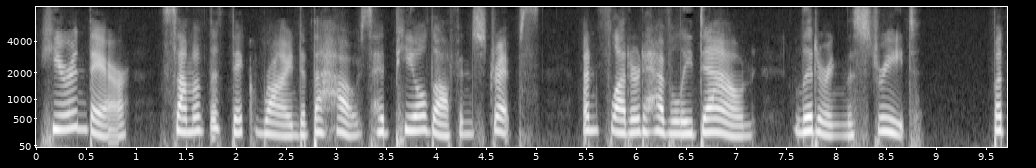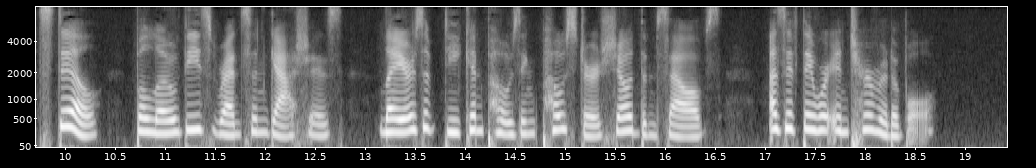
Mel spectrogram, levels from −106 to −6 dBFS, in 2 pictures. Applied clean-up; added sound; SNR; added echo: none; none; none; none.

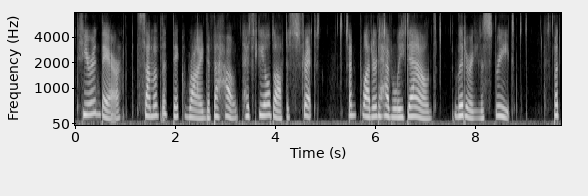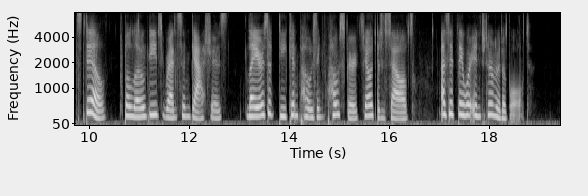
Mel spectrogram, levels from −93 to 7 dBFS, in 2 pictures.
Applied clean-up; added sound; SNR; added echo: neural diffusion model UNIVERSE++.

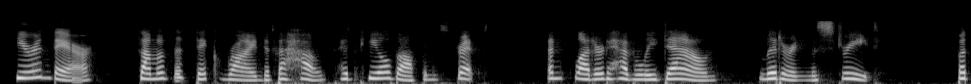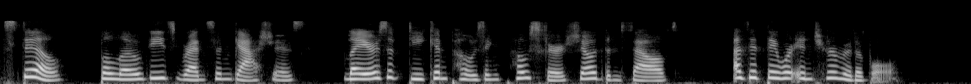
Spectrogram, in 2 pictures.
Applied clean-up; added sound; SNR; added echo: neural mask model DeepFilterNet 3.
